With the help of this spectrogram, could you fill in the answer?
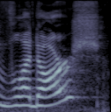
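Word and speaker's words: Vladař: DA Flyers man says, now that I know Vladar's name should be pronounced with a sh sound at the end, I've come up with a new nickname.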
